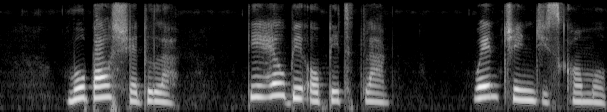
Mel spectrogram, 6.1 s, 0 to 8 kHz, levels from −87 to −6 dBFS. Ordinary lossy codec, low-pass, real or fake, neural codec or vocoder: AAC, 48 kbps; 7.2 kHz; fake; codec, 24 kHz, 0.9 kbps, WavTokenizer, small release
